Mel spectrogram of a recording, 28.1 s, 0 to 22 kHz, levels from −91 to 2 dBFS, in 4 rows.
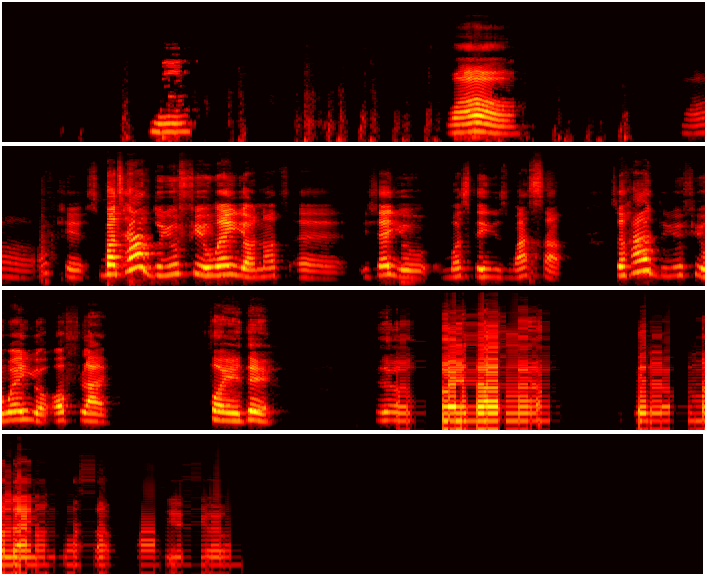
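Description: From 18.0 s to the end at 28.1 s, the speech becomes a rigid, metallic buzz at 188 Hz that only loosely tracks the words: robotic sound from repeated short buffers. Almost nothing gets through unrepeated, likely because audio arrived too seldom and a roughly 5 ms chunk kept being looped instead.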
